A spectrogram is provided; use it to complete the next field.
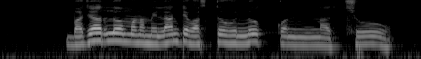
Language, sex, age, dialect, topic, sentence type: Telugu, male, 18-24, Telangana, agriculture, question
